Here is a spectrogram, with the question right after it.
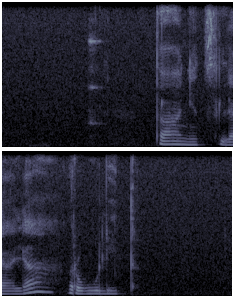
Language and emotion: Russian, sad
